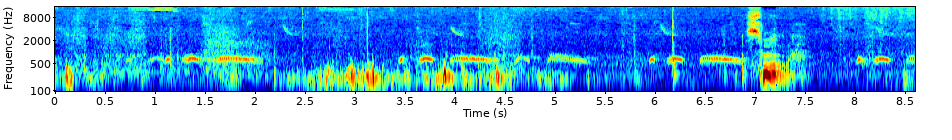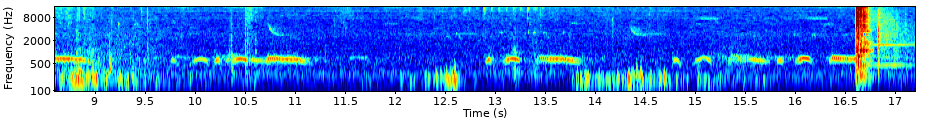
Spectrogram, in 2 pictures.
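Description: Spotted doves (tekukur) cooing over and over, short soft notes in repeated phrases. There is one sharp click about seven seconds in.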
